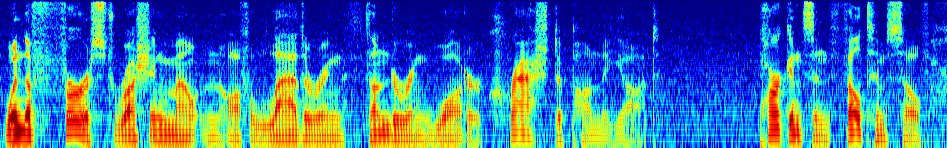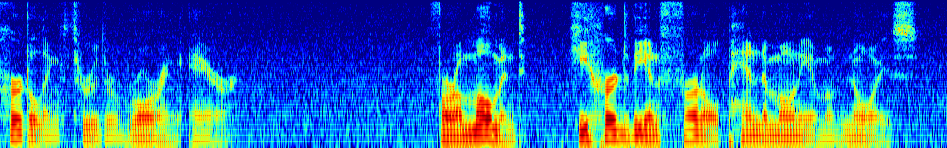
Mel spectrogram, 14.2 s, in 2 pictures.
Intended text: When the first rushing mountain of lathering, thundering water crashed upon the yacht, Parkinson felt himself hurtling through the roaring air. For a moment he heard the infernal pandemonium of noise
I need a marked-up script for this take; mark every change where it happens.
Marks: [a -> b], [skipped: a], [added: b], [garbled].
When the first rushing mountain [of -> off] lathering, thundering water crashed upon the yacht, Parkinson felt himself hurtling through the roaring air. For a moment he heard the infernal pandemonium of noise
